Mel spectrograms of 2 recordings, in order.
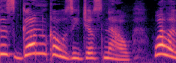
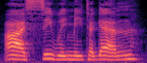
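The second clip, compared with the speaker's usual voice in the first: put-on low villain, faint German accent; attempted German villain; 8 semitones lower, slower than usual. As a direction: gloat as a German mastermind, pitched down. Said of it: "Are you German now?".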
